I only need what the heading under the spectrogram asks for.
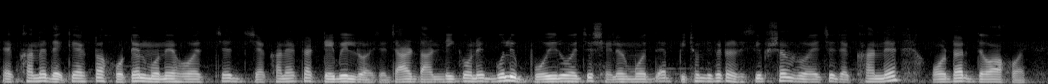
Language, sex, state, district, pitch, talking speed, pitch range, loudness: Bengali, male, Tripura, West Tripura, 130 Hz, 135 wpm, 120-145 Hz, -18 LUFS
